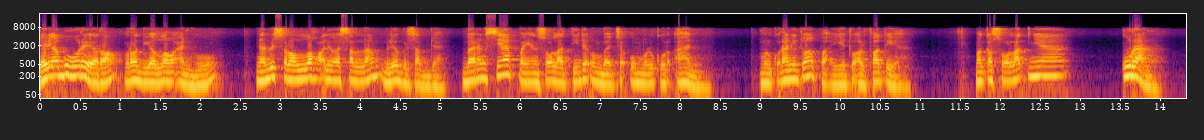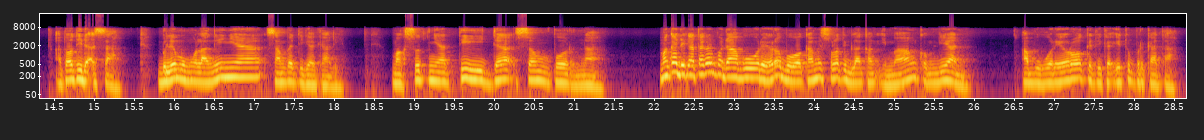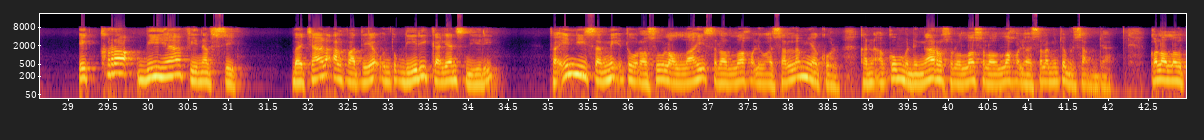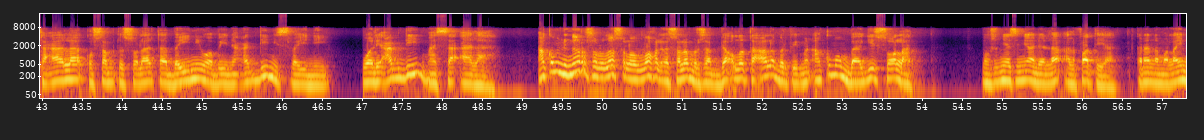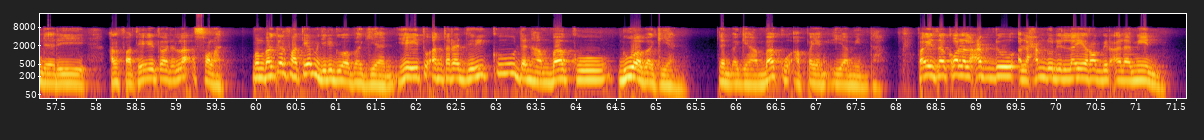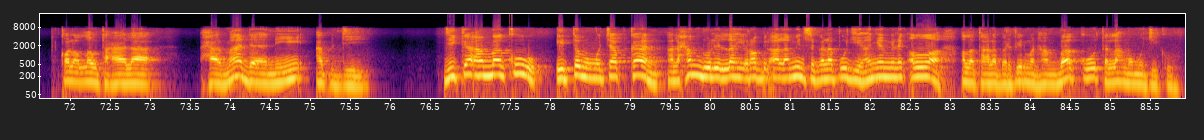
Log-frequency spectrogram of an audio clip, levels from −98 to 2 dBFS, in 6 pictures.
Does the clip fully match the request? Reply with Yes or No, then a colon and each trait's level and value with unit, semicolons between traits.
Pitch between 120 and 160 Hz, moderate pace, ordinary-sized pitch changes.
No: low, 135 Hz; average, 115 wpm; wide, 6.8 semitones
